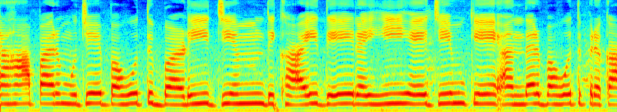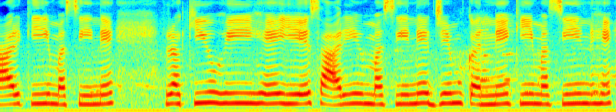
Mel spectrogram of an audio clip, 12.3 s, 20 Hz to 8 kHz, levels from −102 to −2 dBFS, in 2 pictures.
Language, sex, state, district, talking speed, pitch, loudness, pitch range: Hindi, female, Chhattisgarh, Jashpur, 135 wpm, 255 Hz, -13 LUFS, 240-260 Hz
